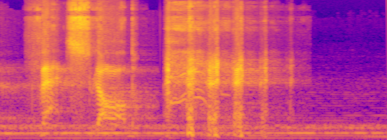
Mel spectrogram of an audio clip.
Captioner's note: laughs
